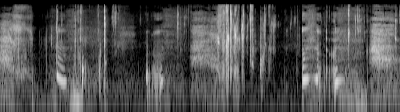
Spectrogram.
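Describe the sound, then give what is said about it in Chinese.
Someone eating an ice pop, with irregular bursts of wet biting, slurping and crunching, broken by a few brief voiced moans and breaths between bites. “对呀，还没吃完呢。我都吃半天了。”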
